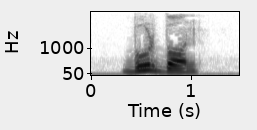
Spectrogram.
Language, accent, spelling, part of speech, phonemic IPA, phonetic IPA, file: Armenian, Eastern Armenian, բուրբոն, noun, /buɾˈbon/, [buɾbón], Hy-բուրբոն.ogg
- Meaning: bourbon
